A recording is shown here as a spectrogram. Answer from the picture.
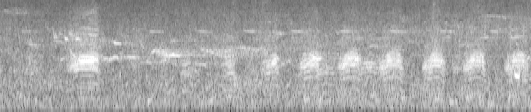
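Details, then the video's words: Lakeside ducks in the countryside: a few scattered calls, then a string of evenly spaced loud nasal quacks from the second second onward, with quieter bird chirps in the background. "Serenity by the Lake : A Peaceful Day in the Country with Ducks Ambience"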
